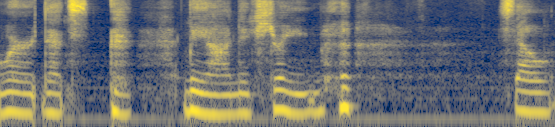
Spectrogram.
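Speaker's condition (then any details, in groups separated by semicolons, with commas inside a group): Myasthenia gravis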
